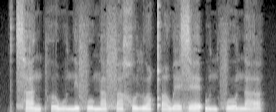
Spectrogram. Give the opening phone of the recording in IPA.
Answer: t͡sʰ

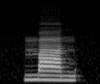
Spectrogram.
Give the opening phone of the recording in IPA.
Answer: m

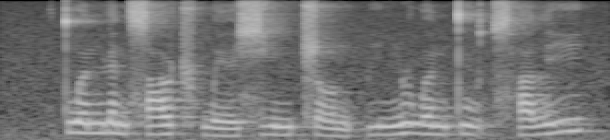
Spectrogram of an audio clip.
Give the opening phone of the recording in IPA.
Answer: t̪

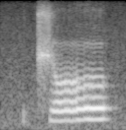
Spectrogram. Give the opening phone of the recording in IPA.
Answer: t͡ʃ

